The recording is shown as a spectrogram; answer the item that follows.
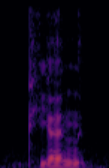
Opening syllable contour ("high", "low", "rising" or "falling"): rising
